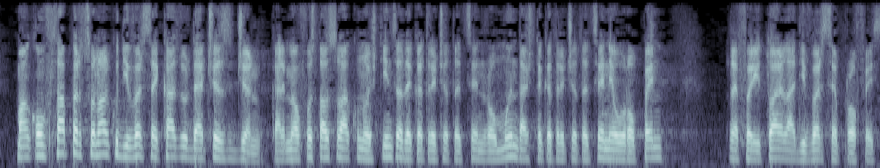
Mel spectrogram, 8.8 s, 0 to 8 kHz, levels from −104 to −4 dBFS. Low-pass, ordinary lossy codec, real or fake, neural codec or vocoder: 7.2 kHz; none; real; none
